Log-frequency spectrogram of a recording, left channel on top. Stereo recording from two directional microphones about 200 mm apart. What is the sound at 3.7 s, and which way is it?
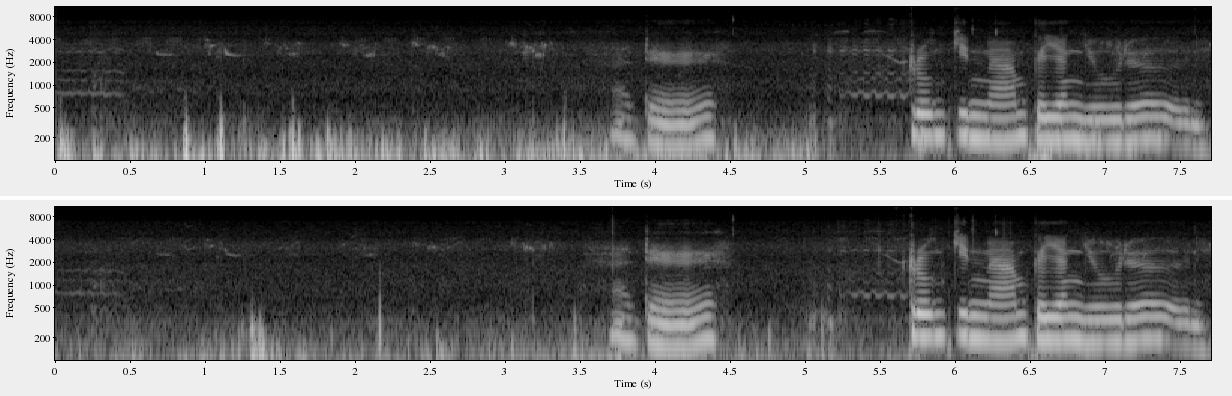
Speech, 5° right (ahead or behind).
